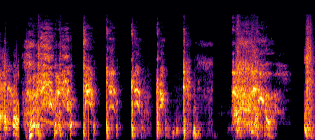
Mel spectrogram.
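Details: Adult coughing compilation: repeated loud, harsh cough bursts and throat clearing with short pauses between; the person mentions being out of cigarettes.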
